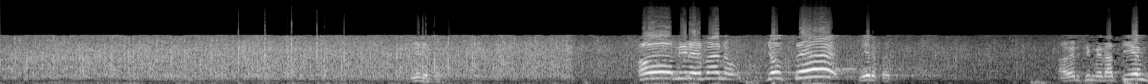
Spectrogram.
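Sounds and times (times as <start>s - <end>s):
audience applause: 0.0s - 6.3s
speech: 4.2s - 4.4s, 6.4s - 9.0s, 10.6s - 11.4s.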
